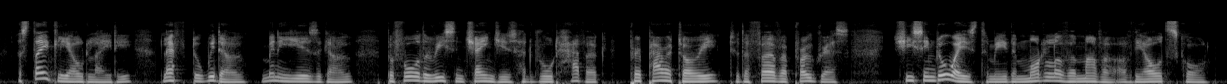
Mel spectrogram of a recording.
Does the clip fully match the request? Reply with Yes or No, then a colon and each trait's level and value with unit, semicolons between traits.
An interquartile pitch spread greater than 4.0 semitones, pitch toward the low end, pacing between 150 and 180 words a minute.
Yes: average, 4.5 semitones; low, 130 Hz; average, 170 wpm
